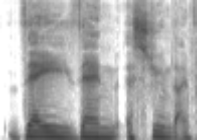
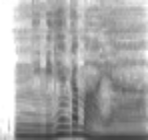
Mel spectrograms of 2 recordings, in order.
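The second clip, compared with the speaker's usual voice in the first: mock dainty effeminate talk, added 'ya' at end; 3 semitones higher than usual. Speaker demonstrating to listeners how they talk, imitating dainty, effeminate speech. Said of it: "at the end there's always a ah or a ya".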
